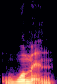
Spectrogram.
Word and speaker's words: woman: Even though the singular and the plural form of women and woman have the same spelling at the beginning, W-O-M, the pronunciations are different. Woman, women.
